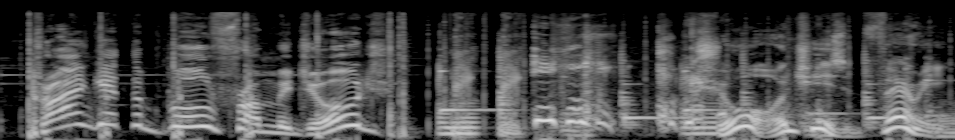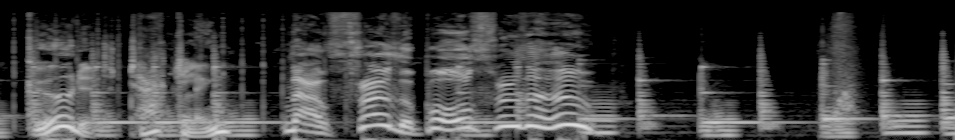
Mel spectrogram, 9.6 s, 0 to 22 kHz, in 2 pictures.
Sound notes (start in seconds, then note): 2.2 oinks and giggles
